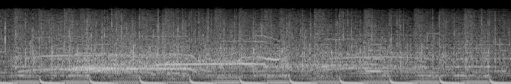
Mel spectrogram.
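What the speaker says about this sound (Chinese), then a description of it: "掌声送给风欣彤。" An audience at a stand-up comedy show claps in a dense, continuous round of applause, laid over loud rhythmic music that pulses steadily throughout.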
